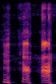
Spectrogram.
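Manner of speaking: high nerdy giggle; short high-pitched nerd laugh; nerdy chuckle. A narrator's reading. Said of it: "let out a nerdy chuckle".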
